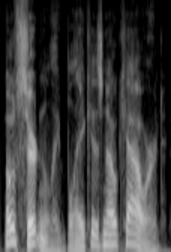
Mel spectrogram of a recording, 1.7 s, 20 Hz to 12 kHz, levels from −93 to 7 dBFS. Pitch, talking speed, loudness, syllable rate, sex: 110 Hz, 210 wpm, -21 LUFS, 6.3 syllables/s, male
